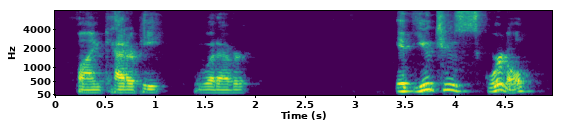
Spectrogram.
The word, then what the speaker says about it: Caterpie: Caterpie, not pie. But it's spelled with an I-E. But it's spelled P-I-E. Fine, Caterpie, whatever.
